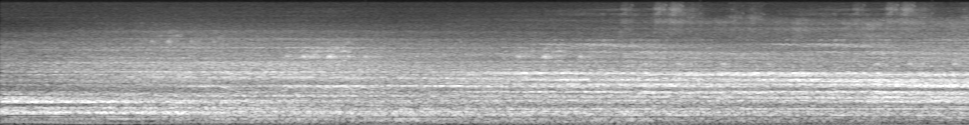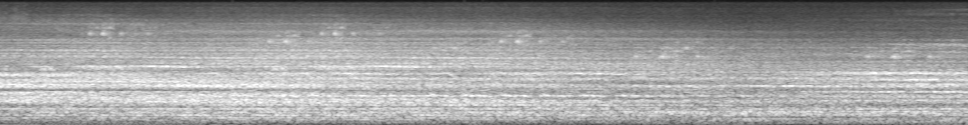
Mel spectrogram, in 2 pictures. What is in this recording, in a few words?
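ATM HORROR, Production Effects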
